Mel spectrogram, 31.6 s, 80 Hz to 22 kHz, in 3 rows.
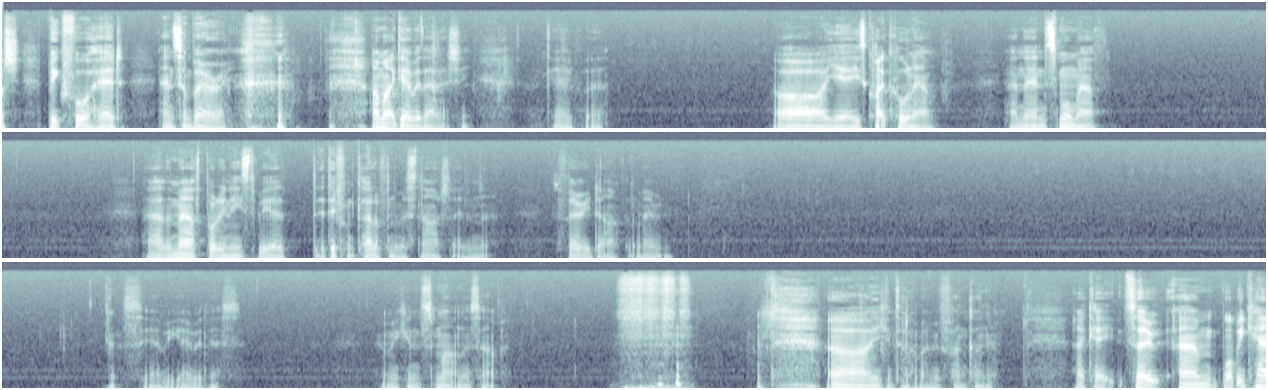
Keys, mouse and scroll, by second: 2.2 ctrl+z, 2.6 ctrl+z, 3.3-4.7 middle drag, 4.7-7.3 drag, 7.3-8.8 ctrl+middle drag, 8.8-22.4 drag, 25.1-31.6 middle drag.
